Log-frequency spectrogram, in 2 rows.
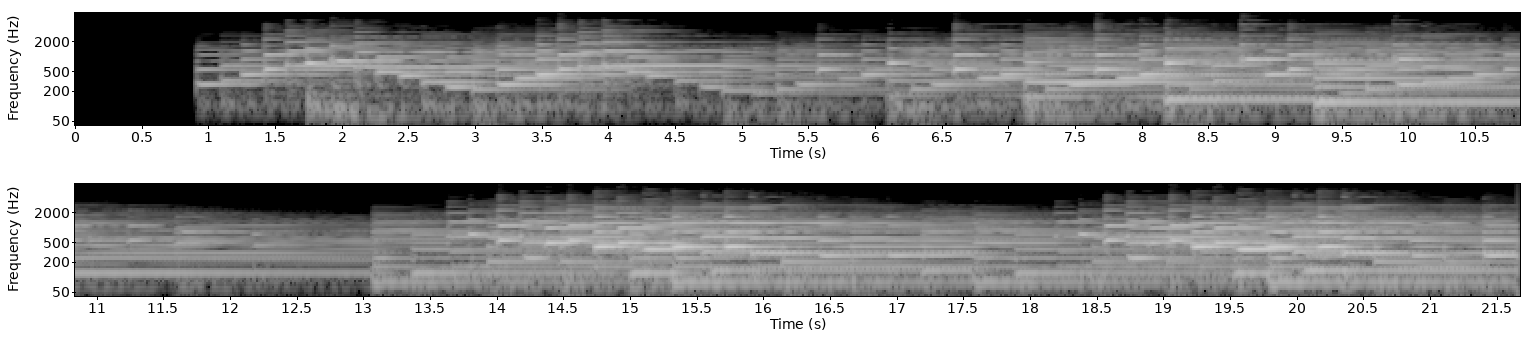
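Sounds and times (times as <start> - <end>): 
piano piece: 1.0 - 21.6.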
